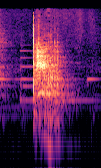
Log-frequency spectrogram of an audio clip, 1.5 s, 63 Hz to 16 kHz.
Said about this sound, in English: Can you roll a D20 for me, please?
